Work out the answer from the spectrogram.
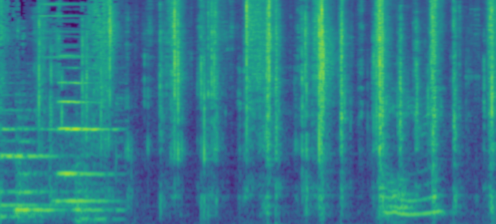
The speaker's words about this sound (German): Ich öffne den Umschlag.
